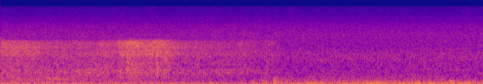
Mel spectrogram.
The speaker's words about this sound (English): Thunder crashes and the comms go silent for the rest of the storm.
